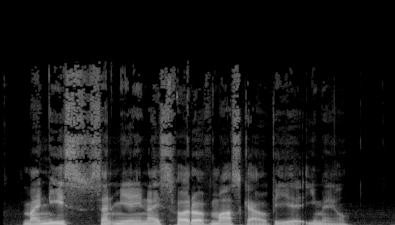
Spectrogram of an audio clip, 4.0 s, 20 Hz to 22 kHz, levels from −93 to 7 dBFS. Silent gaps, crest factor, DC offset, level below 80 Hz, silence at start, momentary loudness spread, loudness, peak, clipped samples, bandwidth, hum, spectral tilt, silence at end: none; 18 dB; under 0.1%; -46 dBFS; 0.25 s; 10 LU; -26 LUFS; -8 dBFS; under 0.1%; 16 kHz; none; -5.5 dB/octave; 0.45 s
